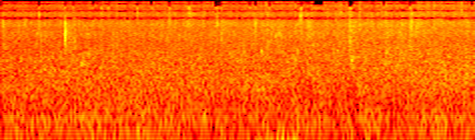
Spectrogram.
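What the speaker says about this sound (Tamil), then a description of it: "சரியான மழை பெய்யுது ஃப்ரெண்ட்ஸ்" Heavy rain pours steadily onto a rooftop terrace garden, a dense, loud, even hiss of drops with occasional heavier splashes and no voices.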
